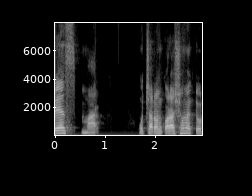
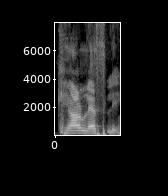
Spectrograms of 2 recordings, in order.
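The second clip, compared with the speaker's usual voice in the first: Carelessly spelled out slowly with a breathy kh; drawn-out teacher model of carelessly; slow dictation-style carelessly, aspirated kh; slow clear model word; 3 semitones higher, 4 dB louder, much slower than usual. Shown as a demonstration. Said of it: "খেয়াল করেন".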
